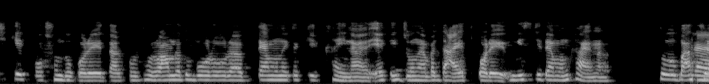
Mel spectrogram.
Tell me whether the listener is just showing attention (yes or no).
yes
